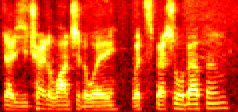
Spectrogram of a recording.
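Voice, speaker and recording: A man's voice: fairly low pitch, fast, a little mellow, rough recording. A man in casual gameplay chat, a modder explaining things in a laid-back way. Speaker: mod creator guesting on a stream. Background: game music.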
